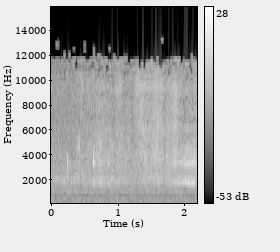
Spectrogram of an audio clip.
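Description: Steady background noise of a recorded conversation in a pause between speech, an even rumble and hiss with no clear tone or rhythm.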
